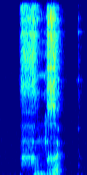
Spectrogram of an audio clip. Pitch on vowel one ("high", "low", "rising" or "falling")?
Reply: low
